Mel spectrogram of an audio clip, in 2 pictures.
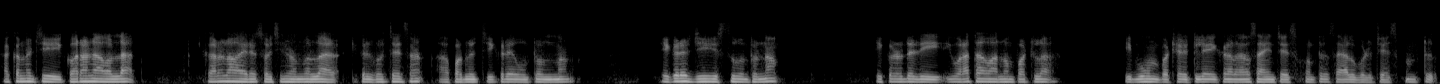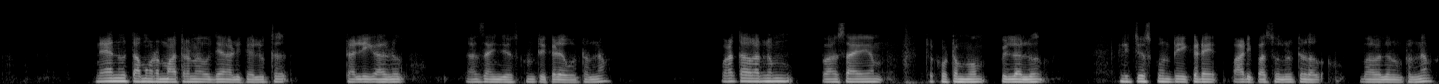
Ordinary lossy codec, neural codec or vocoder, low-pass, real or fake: none; codec, 16 kHz in and 24 kHz out, 0.9 kbps, LongCat-Audio-Codec, fine tuned four codebook decoder; 7.2 kHz; fake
